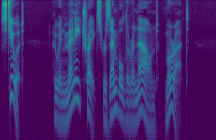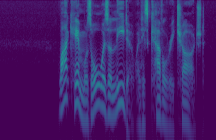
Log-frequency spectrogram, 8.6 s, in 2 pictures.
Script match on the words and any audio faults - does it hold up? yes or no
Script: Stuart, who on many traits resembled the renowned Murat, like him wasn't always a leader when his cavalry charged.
no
